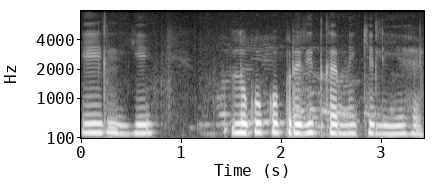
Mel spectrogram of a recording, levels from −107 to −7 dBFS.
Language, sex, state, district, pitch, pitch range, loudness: Hindi, female, Chhattisgarh, Jashpur, 200 Hz, 195-210 Hz, -16 LUFS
